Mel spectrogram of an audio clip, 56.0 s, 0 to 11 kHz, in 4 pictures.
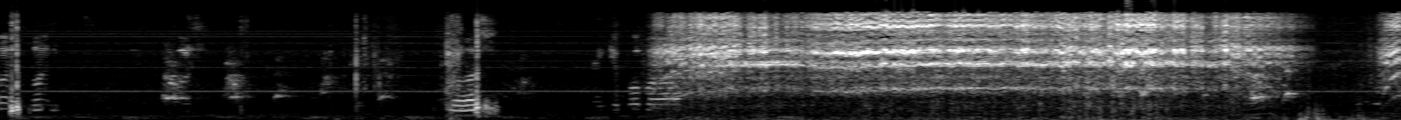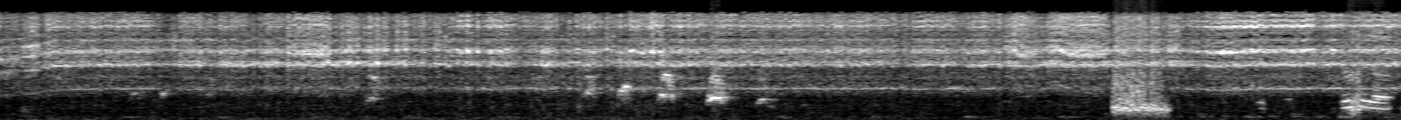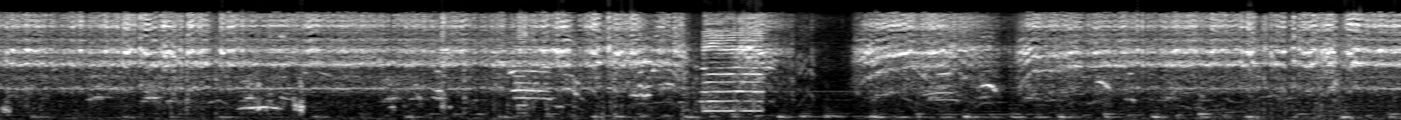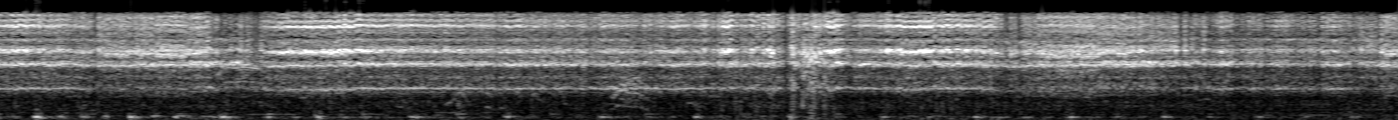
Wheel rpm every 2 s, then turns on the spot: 0, 0, 0, 90, 220, 230, 110, 170, 230, 230, 230, 230, 230, 230, 230, 230, 230, 160, 90, 140, 230, 230, 220, 230, 230, 230, 220, 230.
none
